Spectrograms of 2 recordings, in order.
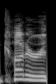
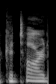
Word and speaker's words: Qatar: Because that's going to be in Qatar, and they've killed, or Qatar, depending on how you want to pronounce it.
